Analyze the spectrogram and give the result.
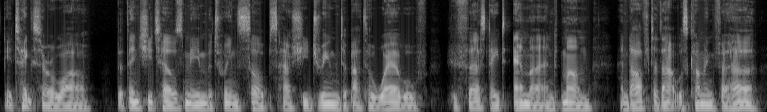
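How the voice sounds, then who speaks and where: A male audiobook narrator telling a story in the first person with a wry, inward manner. His voice is very low, and the recording is close and dry with no room sound. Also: fairly even intonation, brisk, few pauses, darkish tone, no room sound.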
